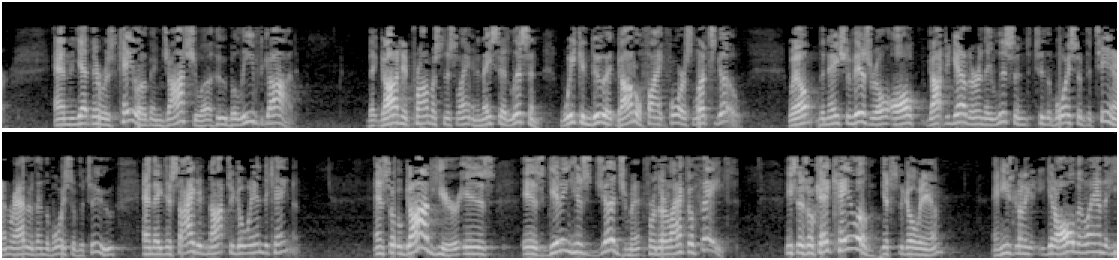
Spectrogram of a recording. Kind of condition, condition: setting, large echoing room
